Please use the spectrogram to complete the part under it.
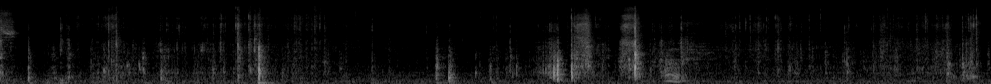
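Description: Plastic wrapping crinkles as it is torn off a box.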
